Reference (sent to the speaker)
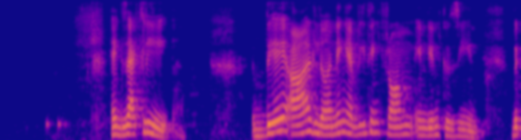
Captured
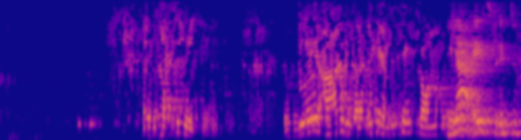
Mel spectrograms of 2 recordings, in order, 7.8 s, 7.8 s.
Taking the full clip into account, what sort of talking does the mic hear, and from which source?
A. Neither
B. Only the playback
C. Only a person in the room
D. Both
D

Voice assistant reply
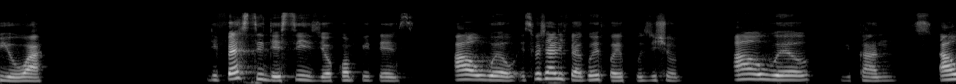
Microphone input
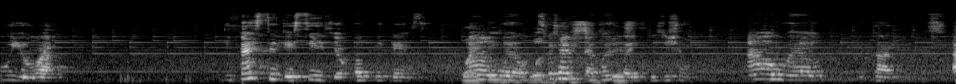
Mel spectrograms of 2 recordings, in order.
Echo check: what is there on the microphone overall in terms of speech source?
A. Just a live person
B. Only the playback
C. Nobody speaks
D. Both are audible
D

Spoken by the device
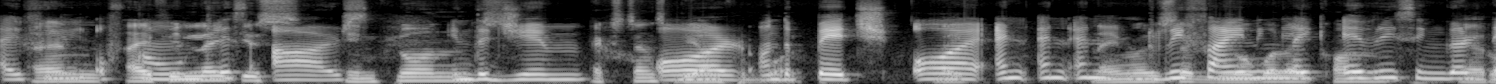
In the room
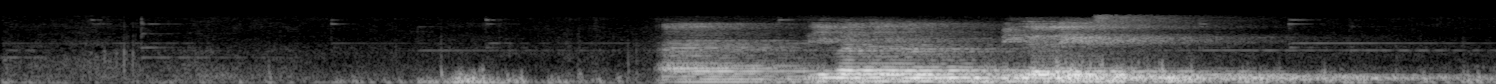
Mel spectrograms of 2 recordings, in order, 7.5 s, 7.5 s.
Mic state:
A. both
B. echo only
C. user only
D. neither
C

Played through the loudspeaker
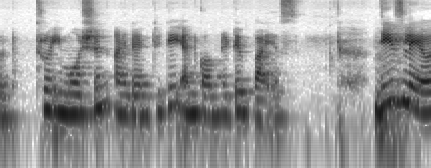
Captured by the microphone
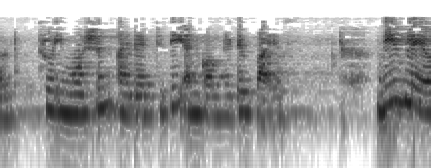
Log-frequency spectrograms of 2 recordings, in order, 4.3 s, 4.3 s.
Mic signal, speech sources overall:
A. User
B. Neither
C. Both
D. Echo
D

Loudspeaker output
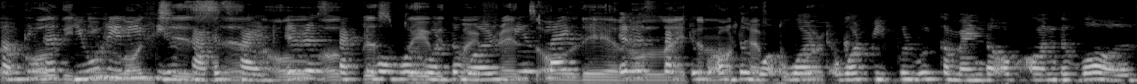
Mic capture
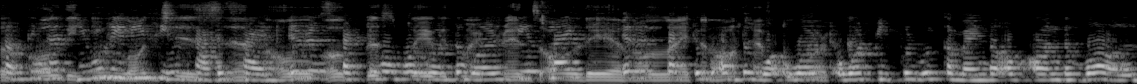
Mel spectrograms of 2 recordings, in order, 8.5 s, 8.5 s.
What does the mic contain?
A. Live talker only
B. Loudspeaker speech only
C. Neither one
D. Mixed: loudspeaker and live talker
B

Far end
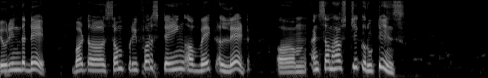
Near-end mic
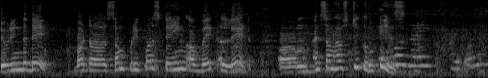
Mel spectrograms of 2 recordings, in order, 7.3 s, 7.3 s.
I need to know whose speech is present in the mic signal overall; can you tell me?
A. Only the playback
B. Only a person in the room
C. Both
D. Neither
C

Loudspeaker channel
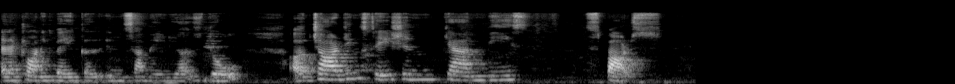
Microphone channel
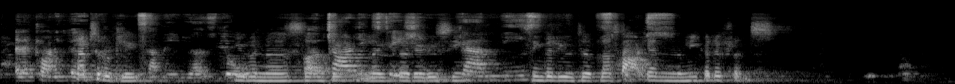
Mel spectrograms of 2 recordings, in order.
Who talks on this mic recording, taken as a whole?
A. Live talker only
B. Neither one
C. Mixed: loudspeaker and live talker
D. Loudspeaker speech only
C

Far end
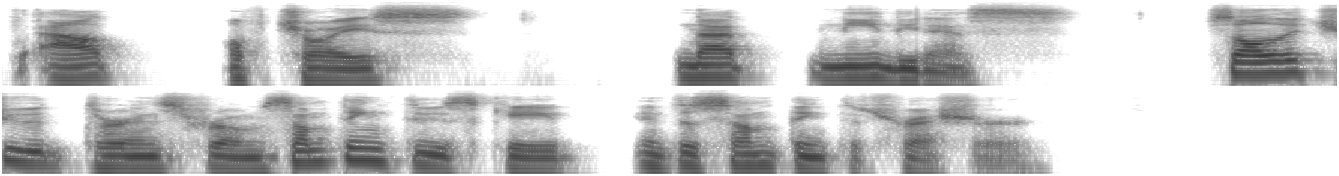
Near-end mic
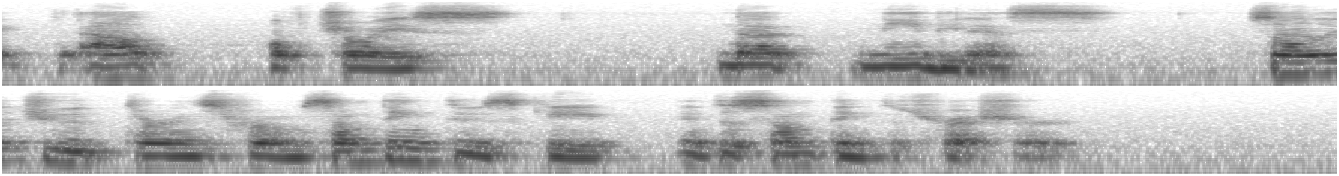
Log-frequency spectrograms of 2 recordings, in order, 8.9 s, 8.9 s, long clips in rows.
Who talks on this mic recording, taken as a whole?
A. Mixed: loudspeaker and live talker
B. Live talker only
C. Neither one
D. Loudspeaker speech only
D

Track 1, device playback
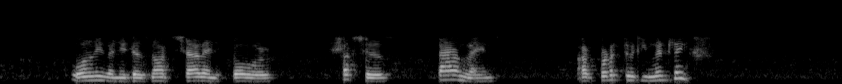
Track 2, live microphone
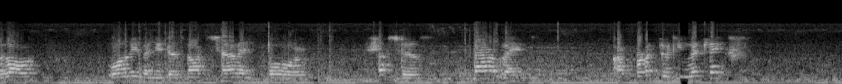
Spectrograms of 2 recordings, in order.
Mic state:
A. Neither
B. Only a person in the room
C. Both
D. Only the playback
D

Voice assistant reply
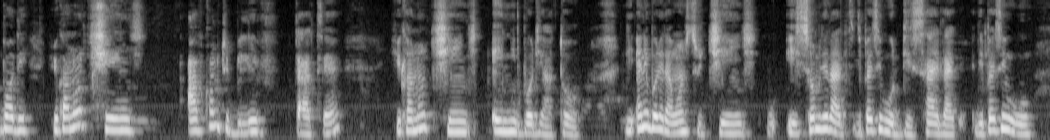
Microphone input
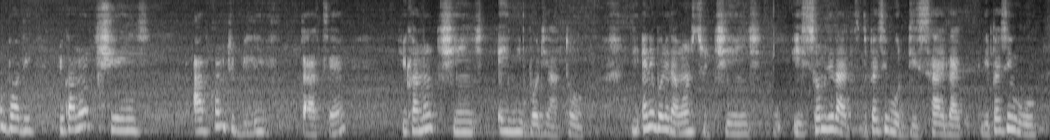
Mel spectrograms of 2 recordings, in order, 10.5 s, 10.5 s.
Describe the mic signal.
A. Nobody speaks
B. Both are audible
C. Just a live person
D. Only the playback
D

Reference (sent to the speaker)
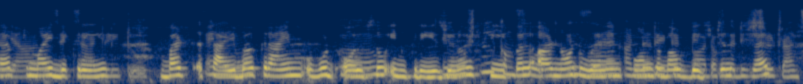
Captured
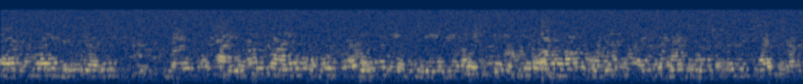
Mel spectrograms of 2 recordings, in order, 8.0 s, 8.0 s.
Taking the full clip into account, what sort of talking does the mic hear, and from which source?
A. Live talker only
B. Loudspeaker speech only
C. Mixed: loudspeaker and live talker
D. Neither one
B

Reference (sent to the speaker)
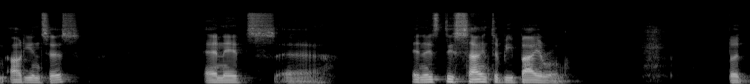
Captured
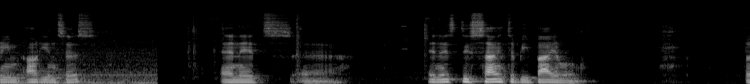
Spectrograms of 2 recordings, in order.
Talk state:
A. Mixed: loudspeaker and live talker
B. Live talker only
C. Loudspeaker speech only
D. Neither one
C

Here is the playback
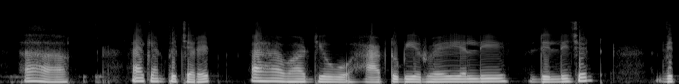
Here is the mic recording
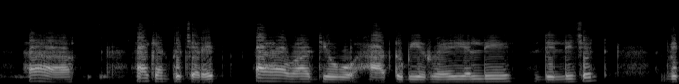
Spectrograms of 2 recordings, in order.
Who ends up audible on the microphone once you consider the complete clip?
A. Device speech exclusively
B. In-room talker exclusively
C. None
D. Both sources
A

